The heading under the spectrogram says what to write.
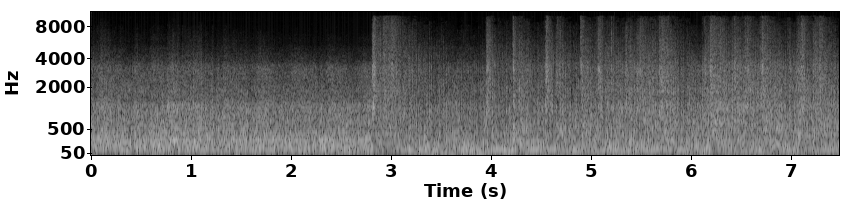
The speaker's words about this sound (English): For this reason, a series of preliminary explosions is normally needed in controlled demolitions to weaken the structure before the actual collapse can be induced.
